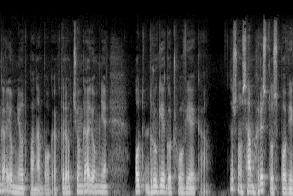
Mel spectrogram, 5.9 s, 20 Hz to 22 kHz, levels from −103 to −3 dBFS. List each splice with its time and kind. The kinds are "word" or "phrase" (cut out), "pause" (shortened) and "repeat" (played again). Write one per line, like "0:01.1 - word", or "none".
none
